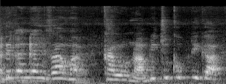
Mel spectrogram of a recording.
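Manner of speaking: high, loud delivery while laughing.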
